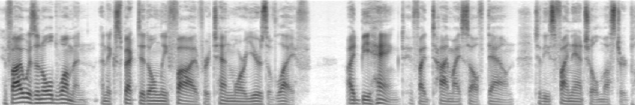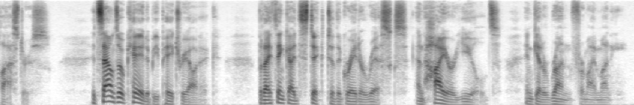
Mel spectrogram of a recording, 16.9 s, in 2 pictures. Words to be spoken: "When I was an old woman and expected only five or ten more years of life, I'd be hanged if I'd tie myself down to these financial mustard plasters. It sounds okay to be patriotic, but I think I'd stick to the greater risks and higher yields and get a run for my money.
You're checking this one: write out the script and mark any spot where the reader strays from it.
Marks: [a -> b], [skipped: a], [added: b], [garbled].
["When -> If] I was an old woman and expected only five or ten more years of life, I'd be hanged if I'd tie myself down to these financial mustard plasters. It sounds okay to be patriotic, but I think I'd stick to the greater risks and higher yields and get a run for my money.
